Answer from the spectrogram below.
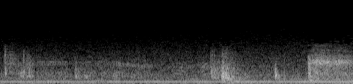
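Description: door closing

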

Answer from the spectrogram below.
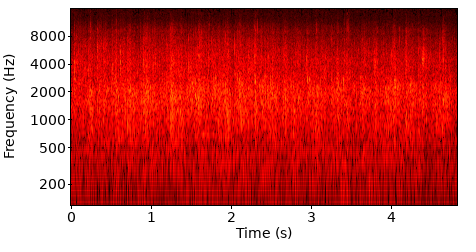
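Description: audience applauding

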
